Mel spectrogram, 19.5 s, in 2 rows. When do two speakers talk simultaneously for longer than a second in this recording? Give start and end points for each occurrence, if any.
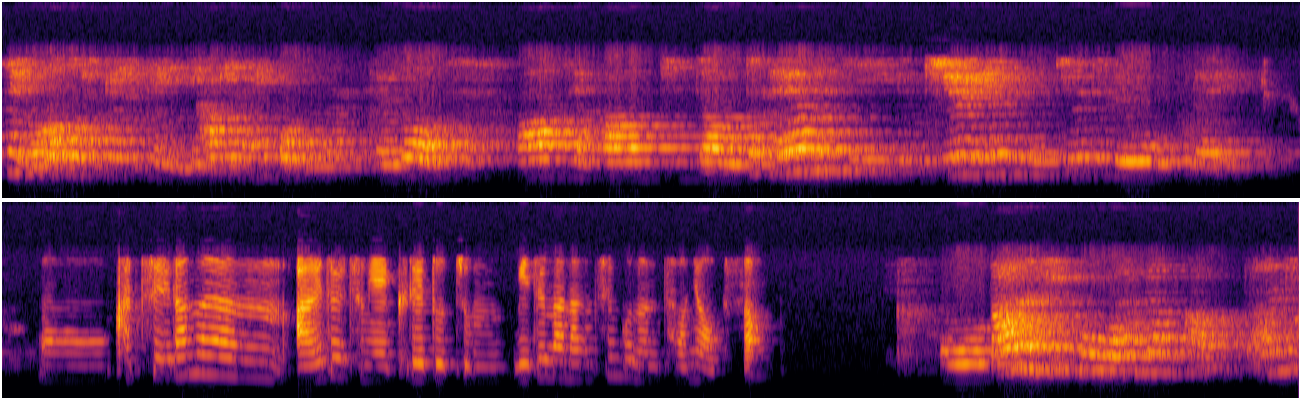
none

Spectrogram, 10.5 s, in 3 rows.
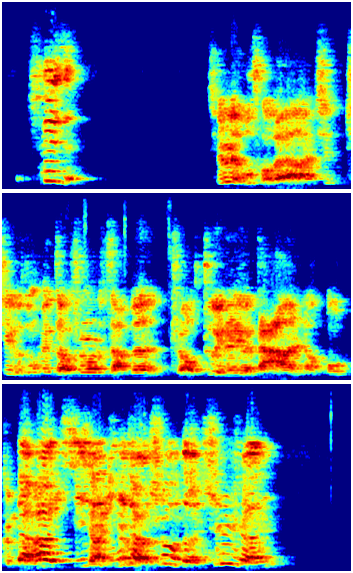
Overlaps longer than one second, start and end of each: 7.1-9.0

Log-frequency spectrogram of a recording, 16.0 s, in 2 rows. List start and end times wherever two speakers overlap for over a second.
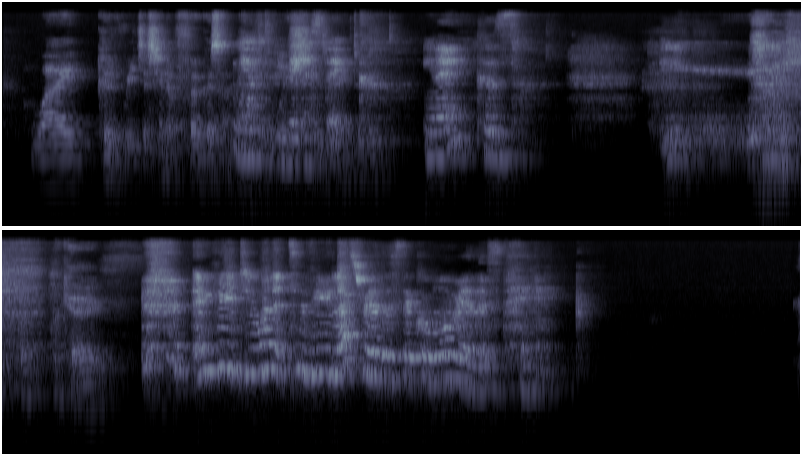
2.3-3.6

